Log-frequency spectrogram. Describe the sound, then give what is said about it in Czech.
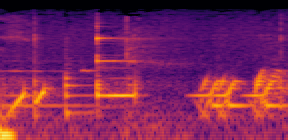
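Electronic chimes of a Skype incoming call notification play as a quick, bubbly run of bouncing tones with rising glides, fairly quiet and heard alone. “Puch. Někdo volá do systému Skypeu, ale ne ke mně.”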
